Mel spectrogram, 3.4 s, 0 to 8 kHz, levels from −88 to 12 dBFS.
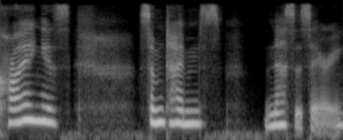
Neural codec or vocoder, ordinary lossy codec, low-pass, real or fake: codec, 16 kHz, 0.8 kbps, ZipCodec; MP3, 64 kbps; 7.2 kHz; fake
